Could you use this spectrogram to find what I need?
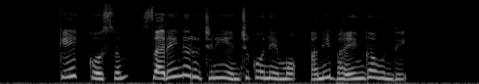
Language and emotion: Telugu, fearful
